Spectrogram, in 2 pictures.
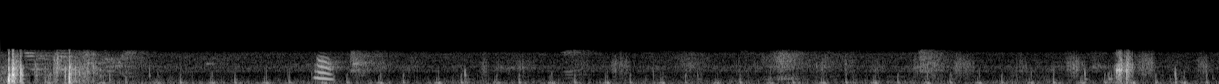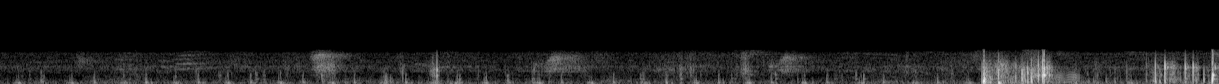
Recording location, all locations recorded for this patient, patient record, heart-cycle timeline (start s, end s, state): tricuspid valve (TV)
aortic valve (AV)+pulmonary valve (PV)+tricuspid valve (TV)
#Age: Child
#Sex: Female
#Height: 128.0 cm
#Weight: 35.2 kg
#Pregnancy status: False
#Murmur: Absent
#Murmur locations: nan
#Most audible location: nan
#Systolic murmur timing: nan
#Systolic murmur shape: nan
#Systolic murmur grading: nan
#Systolic murmur pitch: nan
#Systolic murmur quality: nan
#Diastolic murmur timing: nan
#Diastolic murmur shape: nan
#Diastolic murmur grading: nan
#Diastolic murmur pitch: nan
#Diastolic murmur quality: nan
#Outcome: Normal
#Campaign: 2014 screening campaign
0.00	11.68	unannotated
11.68	11.75	diastole
11.75	11.83	S1
11.83	11.98	systole
11.98	12.14	S2
12.14	12.34	diastole
12.34	12.46	S1
12.46	12.60	systole
12.60	12.68	S2
12.68	12.88	diastole
12.88	12.98	S1
12.98	13.12	systole
13.12	13.20	S2
13.20	13.40	diastole
13.40	13.50	S1
13.50	13.64	systole
13.64	13.74	S2
13.74	13.92	diastole
13.92	14.02	S1
14.02	14.16	systole
14.16	14.26	S2
14.26	14.44	diastole
14.44	14.56	S1
14.56	14.70	systole
14.70	14.78	S2
14.78	14.96	diastole
14.96	15.08	S1
15.08	15.20	systole
15.20	15.30	S2
15.30	24.38	unannotated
